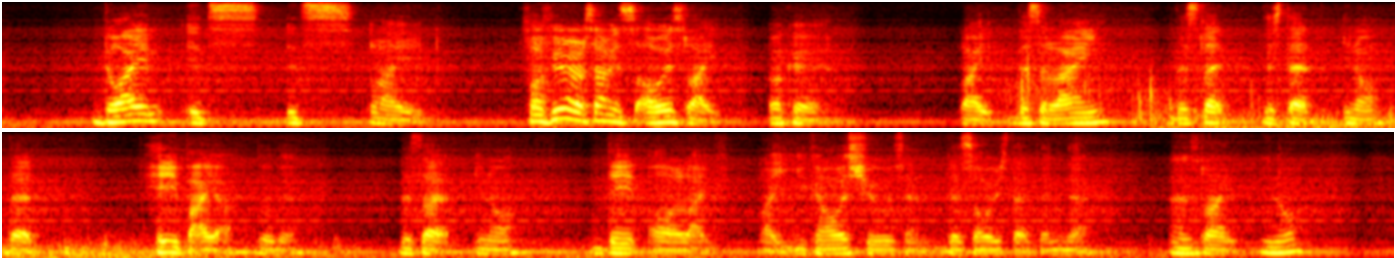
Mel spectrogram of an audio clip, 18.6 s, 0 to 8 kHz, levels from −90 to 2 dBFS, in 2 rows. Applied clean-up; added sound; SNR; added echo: none; Thunder; 16 dB; none.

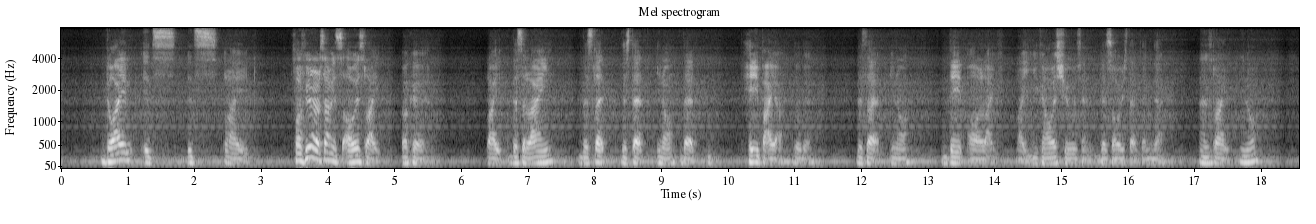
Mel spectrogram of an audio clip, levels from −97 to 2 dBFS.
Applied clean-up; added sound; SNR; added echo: none; none; none; none.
